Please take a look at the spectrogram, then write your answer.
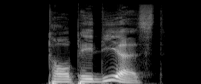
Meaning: second-person singular present of torpedieren
- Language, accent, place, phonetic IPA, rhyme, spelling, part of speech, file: German, Germany, Berlin, [tɔʁpeˈdiːɐ̯st], -iːɐ̯st, torpedierst, verb, De-torpedierst.ogg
